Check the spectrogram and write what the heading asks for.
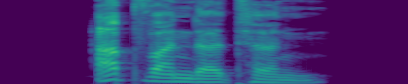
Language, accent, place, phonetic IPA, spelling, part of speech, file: German, Germany, Berlin, [ˈapˌvandɐtn̩], abwanderten, verb, De-abwanderten.ogg
- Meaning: inflection of abwandern: 1. first/third-person plural dependent preterite 2. first/third-person plural dependent subjunctive II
